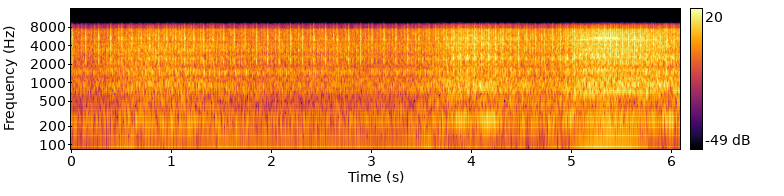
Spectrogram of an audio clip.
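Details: Rover 75 20K4F idling: hard sharp metallic tapping about three per second; metal debris, apparently from earlier camshaft replacement, found in cylinder 5, one piece between valve and seat; two valves replaced, seats restored.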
